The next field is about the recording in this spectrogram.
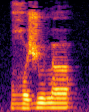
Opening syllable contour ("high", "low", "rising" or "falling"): low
